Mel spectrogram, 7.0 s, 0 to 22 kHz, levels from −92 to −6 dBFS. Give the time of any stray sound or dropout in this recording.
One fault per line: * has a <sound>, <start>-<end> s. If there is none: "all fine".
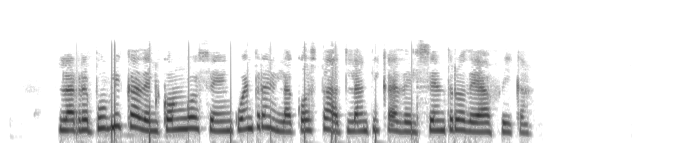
all fine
